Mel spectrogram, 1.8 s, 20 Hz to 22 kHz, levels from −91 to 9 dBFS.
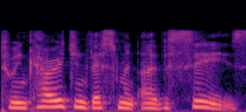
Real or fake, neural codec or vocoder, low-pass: fake; codec, 16 kHz, 8 kbps, FunCodec, trained on LibriTTS, 25 frames a second; 7.2 kHz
